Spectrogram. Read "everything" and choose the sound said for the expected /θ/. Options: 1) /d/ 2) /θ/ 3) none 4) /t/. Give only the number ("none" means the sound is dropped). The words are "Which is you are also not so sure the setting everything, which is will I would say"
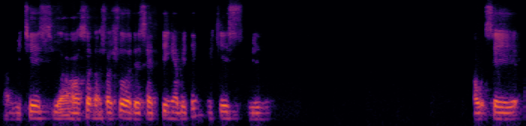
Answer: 4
